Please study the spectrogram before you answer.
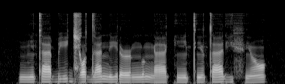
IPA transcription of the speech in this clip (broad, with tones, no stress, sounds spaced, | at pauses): ŋ ĩ˩˧ t æ˩˧ ɓ i˩˥ d͡ʑ ɔ˩˧ d æ˩˥ n i˩˧ ɾ ə˞˩˧ ŋ ʊ˩˥ ŋ æ˩˧ k ĩ˩˧ tʲ ɔ̃˩˧ t æ˩˥ ɾ i̤˩˥ fʲ ɔ̃˩˥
